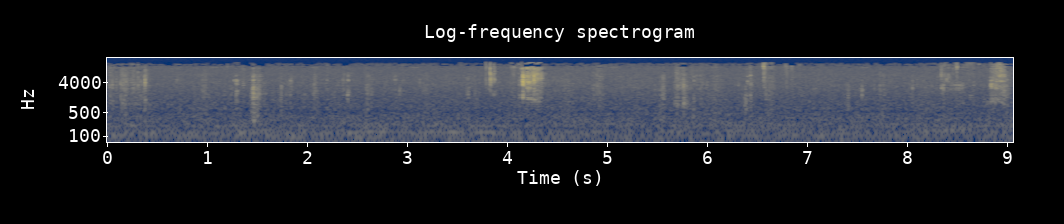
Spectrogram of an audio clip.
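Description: A person chewing nacho fries with a few short sharp crunches, the clearest about a second and a half in and again about four seconds in, over a low steady hum inside a car.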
